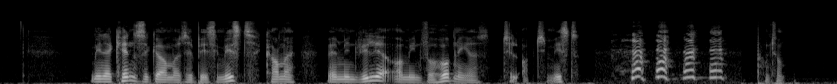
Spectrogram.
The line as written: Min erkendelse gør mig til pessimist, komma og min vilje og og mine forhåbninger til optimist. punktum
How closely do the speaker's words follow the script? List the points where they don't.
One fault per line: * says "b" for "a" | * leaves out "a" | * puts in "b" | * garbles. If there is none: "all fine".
* says "men" for "og"
* leaves out "og"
